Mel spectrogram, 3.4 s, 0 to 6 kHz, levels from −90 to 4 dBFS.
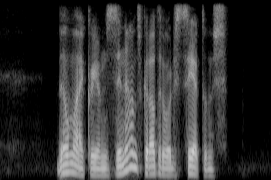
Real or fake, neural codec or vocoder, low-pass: fake; codec, 16 kHz, 1.1 kbps, Voila-Tokenizer; 5.4 kHz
